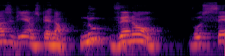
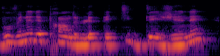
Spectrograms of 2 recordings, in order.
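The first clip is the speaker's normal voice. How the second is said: questioning rise in pitch on déjeuner; 3 semitones lower than usual. Teaching French intonation, saying the sentence with question intonation. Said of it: "Olha a entonação. Pergunta".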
